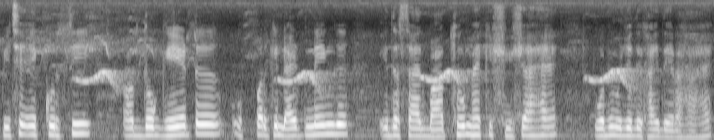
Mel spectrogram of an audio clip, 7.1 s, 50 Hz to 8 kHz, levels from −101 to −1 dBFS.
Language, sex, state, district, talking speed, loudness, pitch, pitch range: Hindi, male, Chandigarh, Chandigarh, 195 wpm, -13 LUFS, 170 Hz, 160-185 Hz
